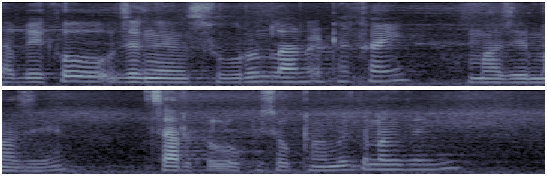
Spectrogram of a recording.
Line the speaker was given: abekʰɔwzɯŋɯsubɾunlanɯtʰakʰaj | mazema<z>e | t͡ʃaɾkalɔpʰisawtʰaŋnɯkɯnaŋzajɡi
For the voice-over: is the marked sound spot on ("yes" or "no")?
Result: yes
